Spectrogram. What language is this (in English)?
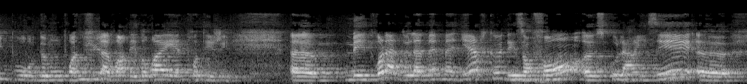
French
